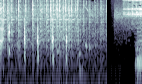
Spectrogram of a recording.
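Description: Cartoon sound effect of a bicycle's freewheel ticking as the bike coasts: a run of quick, light clicks that fade away and stop shortly before the end.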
